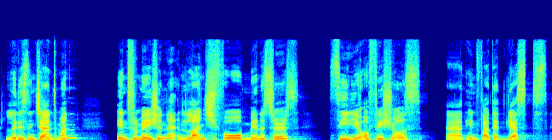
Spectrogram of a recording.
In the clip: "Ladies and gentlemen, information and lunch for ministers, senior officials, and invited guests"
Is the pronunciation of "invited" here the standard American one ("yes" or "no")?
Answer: no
